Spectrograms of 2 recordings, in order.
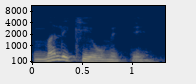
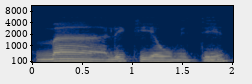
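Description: First: The first vowel of Maliki is kept short. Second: The first vowel of Maliki is drawn out long. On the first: "Bisa juga dibaca pendek" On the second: "panjang maknya"

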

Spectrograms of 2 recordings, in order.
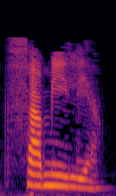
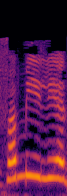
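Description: First: The word begins with an s sound. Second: The word begins with an f sound. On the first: The speaker calls it wrong. "dije familia ... Samilia" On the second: The speaker calls it right. "En lugar de familia"

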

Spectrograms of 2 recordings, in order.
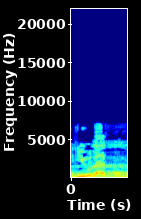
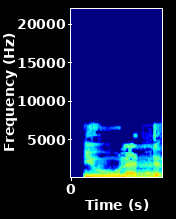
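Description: First: The first vowel is short, without an extra beat. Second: The first vowel is held for an extra beat. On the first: The speaker calls it wrong. "bukan yulad" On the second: The speaker calls it right. "yu di sini matabi"

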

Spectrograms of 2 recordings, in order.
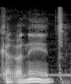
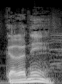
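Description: First: The word ends with a t sound. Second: The word ends on a vowel. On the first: The speaker calls it wrong. "Dices caganet. Y no lleva T" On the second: The speaker calls it right. "lleva R, cagané, pero no se pronuncia"

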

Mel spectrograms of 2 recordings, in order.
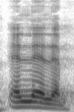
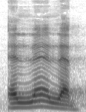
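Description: Both takes have the same delivery.

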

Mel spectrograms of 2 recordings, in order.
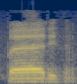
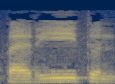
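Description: First: The first syllable has the long vowel. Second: The second syllable has the long vowel. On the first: It means cold. The speaker calls it right. "tapi baridun" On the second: It means post or post office. The speaker calls it wrong. "bukan baridun"

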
